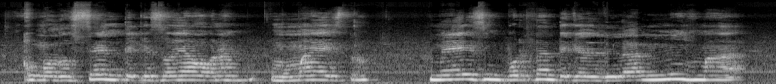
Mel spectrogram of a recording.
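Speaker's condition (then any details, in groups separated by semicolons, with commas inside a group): Cerebral palsy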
